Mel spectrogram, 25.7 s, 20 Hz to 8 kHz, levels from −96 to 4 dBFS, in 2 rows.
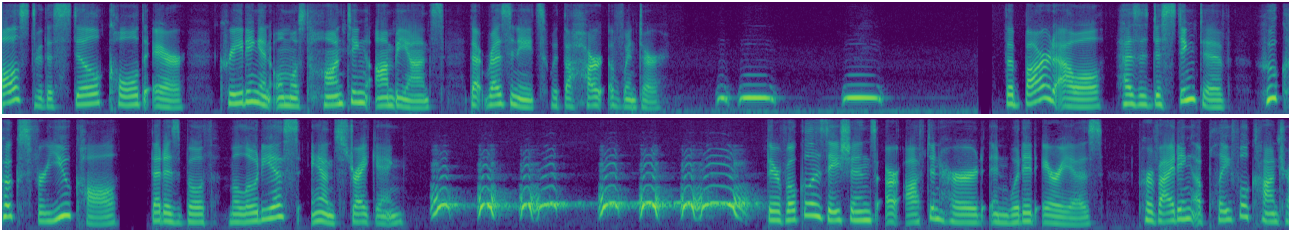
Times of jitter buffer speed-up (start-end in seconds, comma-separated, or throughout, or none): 0.46-6.68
